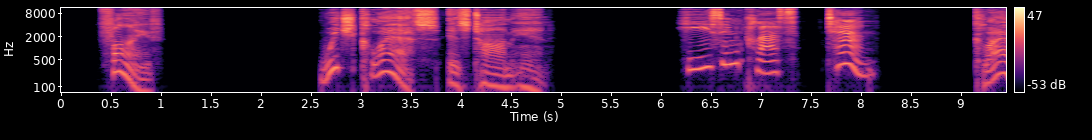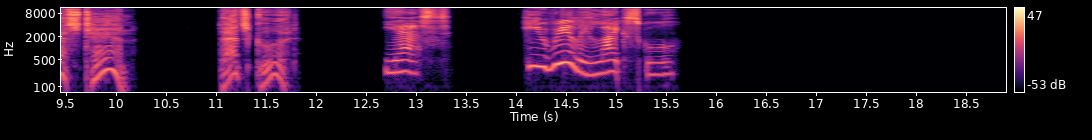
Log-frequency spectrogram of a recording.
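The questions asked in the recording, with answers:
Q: Which class is Tom in?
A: 10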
